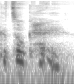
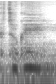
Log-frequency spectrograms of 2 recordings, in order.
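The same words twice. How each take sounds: First: A high, much softer tearful it's okay; tearful whisper. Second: Soft, gentle it's okay; soft reassurance. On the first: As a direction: breathe it out near tears. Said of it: "And I was like". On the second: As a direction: comfort her quietly. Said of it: "and I was like". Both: Retold or imitated.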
